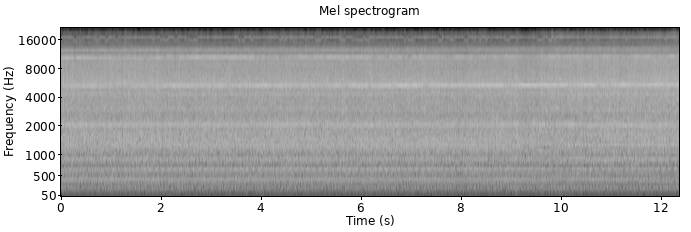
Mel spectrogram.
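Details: 1959 Caterpillar D337F diesel generator set, ex-hospital, barn-stored 10–12 years, about 959–960 hours, running with no load and barely at operating temperature: steady, even note with a smooth unchanging drone, no knocks or misses; normal running.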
